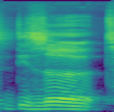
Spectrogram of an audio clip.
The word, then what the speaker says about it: dessert: the second one is dessert it's a longer sound dessert like i love to eat dessert after the main course what's your favorite dessert number 16.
